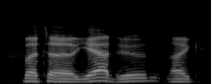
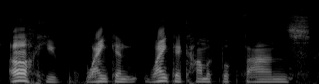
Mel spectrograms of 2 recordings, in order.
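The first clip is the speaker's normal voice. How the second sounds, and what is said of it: Put-on British accent. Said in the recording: “I gotta say it in a British accent.”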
